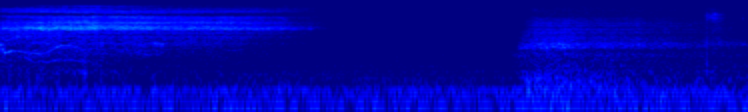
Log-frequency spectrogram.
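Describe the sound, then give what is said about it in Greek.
Breath drawn in through one nostril while a finger presses the other closed makes a steady, airy nasal rush. A quieter stretch separates two longer passages of breathing over a faint constant background tone. “με ένα δάχτυλο τώρα, με το ένα μας χέρι, κλείνουμε το ένα ρουθούνι και αναπνέουμε με το άλλο. Κάνουμε μία εισπνοή.”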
